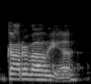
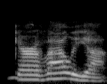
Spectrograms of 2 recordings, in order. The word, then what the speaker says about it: Garavaglia: all tried and it's godavalia or garavalia the second g is silent but oh like in lasagna right I'm awesome yeah garavalia oh all right okay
